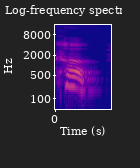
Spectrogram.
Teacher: तो ह की भी साउंड आएगी इस पर, तो ज़्यादा हवा निकल रही ना इस पर ख, ठीक है। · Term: महाप्राण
